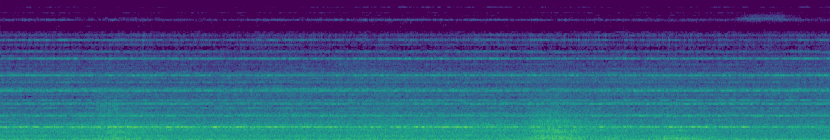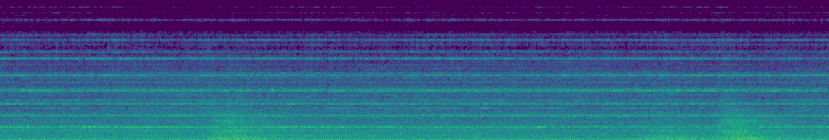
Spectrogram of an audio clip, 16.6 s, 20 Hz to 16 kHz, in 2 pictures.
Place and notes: Place des Hauts-Fourneaux
Cockerill-Sambre, Ougrée, blast furnace, pelleting plant, diesel locomotive. Zoom H2 and OKM ear mics.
